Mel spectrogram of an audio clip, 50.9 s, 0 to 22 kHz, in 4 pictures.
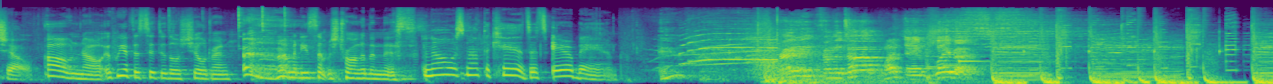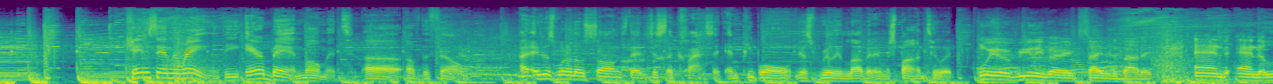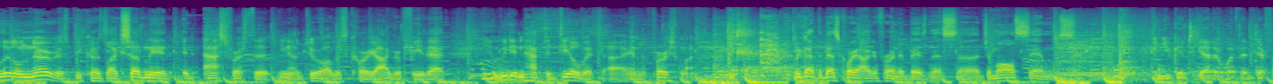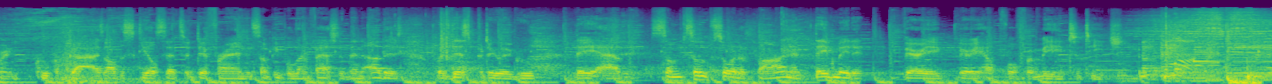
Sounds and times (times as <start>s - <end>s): Music: 7.5s - 50.9s.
